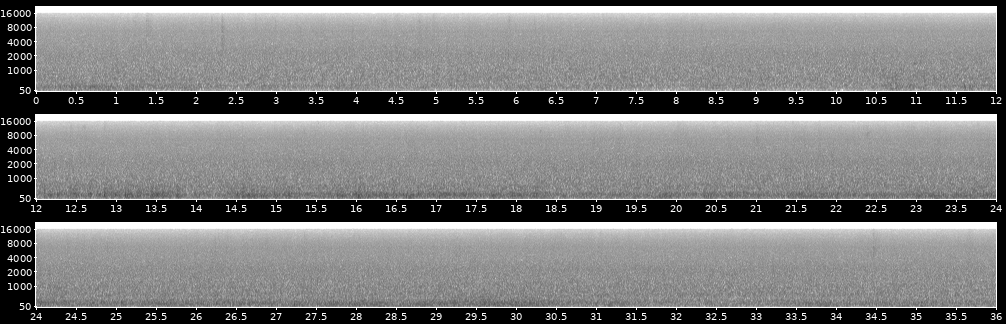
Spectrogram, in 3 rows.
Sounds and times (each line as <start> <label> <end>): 0.0 rain 36.0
